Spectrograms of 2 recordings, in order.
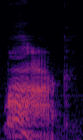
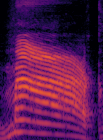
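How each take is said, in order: First: It is said very quietly. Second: It is said very loudly.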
